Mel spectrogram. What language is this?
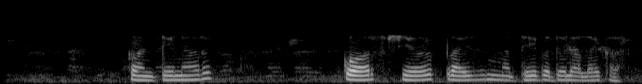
Marathi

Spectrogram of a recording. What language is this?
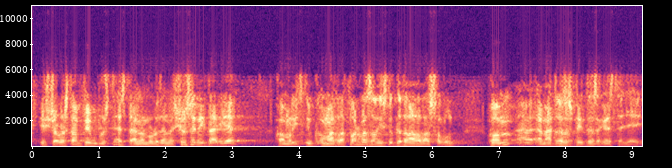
Catalan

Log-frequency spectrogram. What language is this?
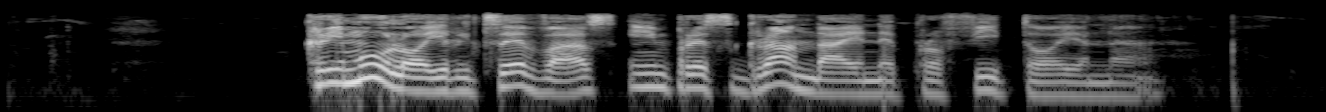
Esperanto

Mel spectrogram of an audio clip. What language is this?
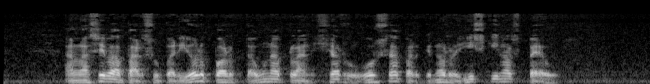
Catalan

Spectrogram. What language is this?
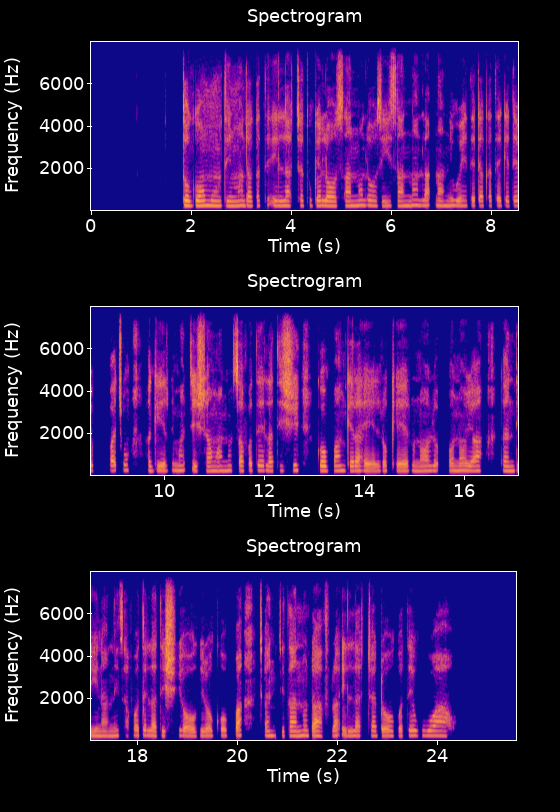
Sidamo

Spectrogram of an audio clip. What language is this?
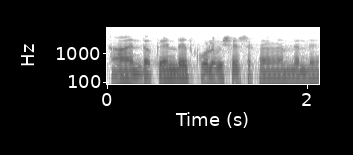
Malayalam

